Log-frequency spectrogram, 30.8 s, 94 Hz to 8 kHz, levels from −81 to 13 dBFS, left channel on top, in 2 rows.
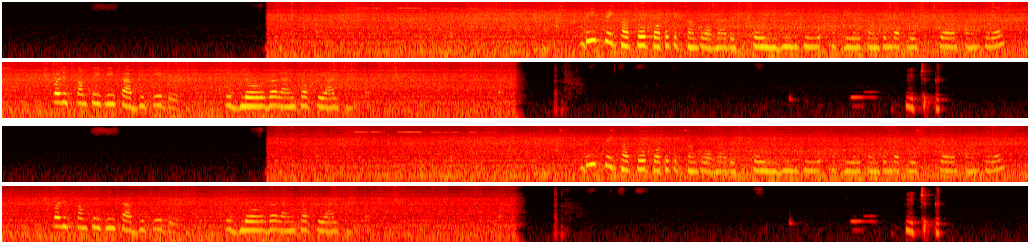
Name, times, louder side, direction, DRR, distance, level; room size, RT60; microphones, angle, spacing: voice 1, 1.4-1.7 4.1-4.2 22.5-22.6 24.9-25.0 28.1-28.5 28.9-29.5, right 2 dB, 30° right, 1.0 m, -39 dB
sound 1, 4.0-23.1, left 4 dB, 30° left, 1.7 m, -28 dB
sound 2, 5.3-7.5 8.4-8.5 9.1-10.3 13.7-13.8, right 1 dB, 5° right, 1.6 m, -41 dB
voice 2, 8.7-15.6 16.2-18.1 18.7-20.8, left 4 dB, 75° left, 0.7 m, -24 dB
17.5 x 10.5 x 3.6 m
head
